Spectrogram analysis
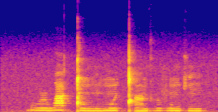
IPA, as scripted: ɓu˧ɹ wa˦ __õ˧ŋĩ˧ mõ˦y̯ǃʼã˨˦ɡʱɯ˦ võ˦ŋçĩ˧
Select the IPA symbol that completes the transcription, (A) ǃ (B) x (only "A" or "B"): A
